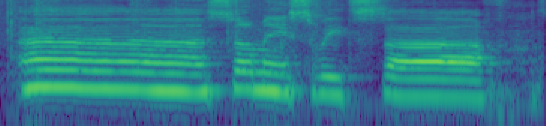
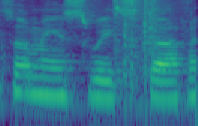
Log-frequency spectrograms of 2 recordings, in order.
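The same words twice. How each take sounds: First: Loud, drawn-out exclamation; exclaiming. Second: Said in the usual way. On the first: Real, not acted. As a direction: stretch it out, overwhelmed. Overwhelmed by sweets.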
